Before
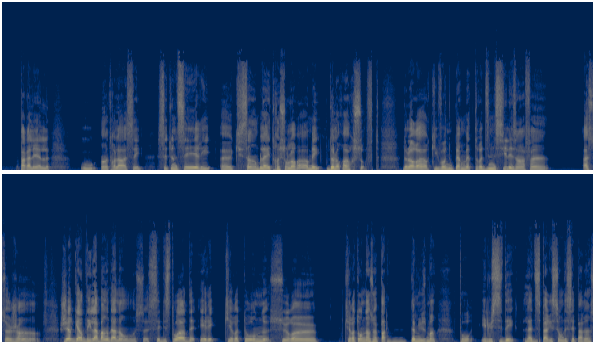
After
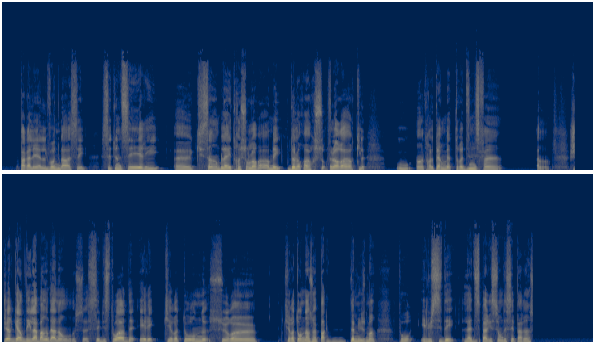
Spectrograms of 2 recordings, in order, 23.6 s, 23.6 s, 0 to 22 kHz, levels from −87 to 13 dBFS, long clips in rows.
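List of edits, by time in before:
0:00.87–0:02.31: swap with 0:08.69–0:09.01
0:03.98–0:04.66: time-stretch 1.5×
0:07.35–0:08.08: remove
0:09.93–0:10.47: remove
0:11.66–0:12.36: remove
0:13.08: splice in silence 0.42 s

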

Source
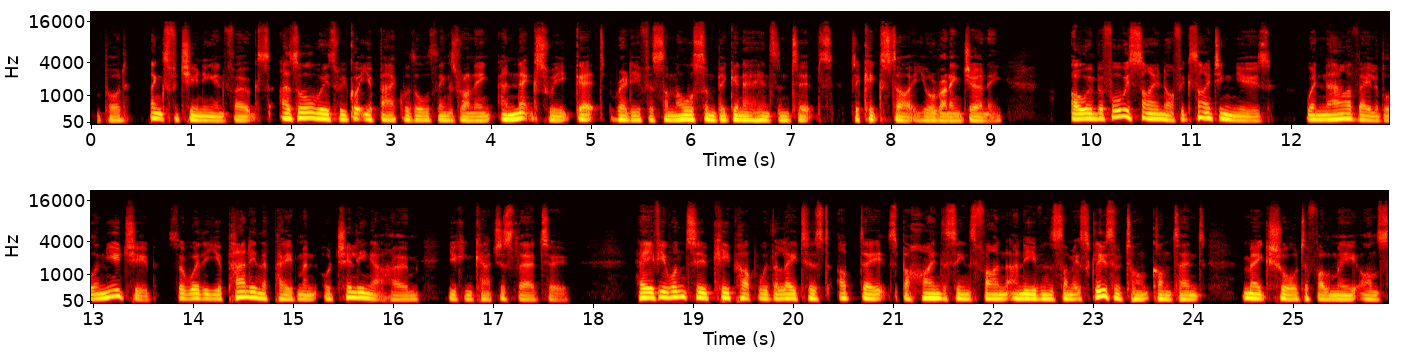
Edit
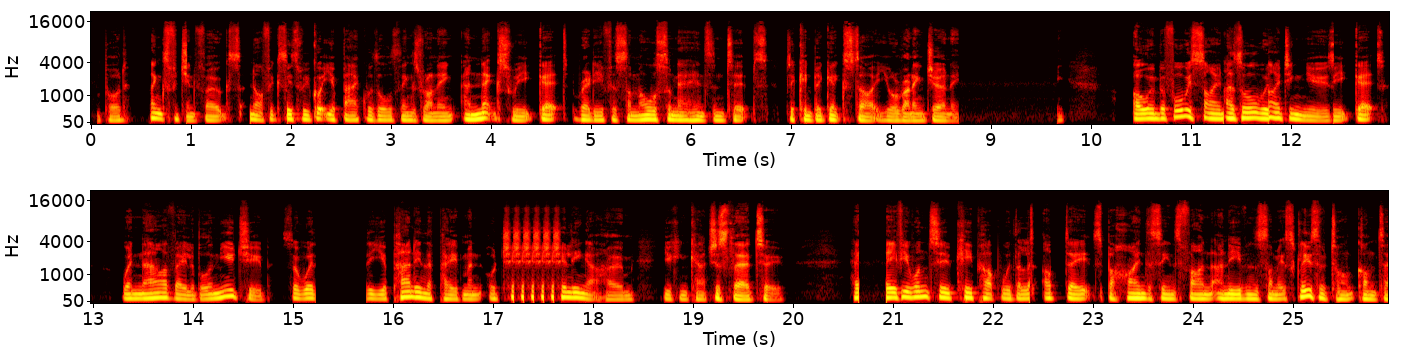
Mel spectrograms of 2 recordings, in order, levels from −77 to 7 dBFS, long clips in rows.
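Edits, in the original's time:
0:00.95–0:01.24: remove
0:01.88–0:02.33: swap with 0:10.70–0:11.07
0:04.63–0:05.07: duplicate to 0:11.72
0:06.19–0:06.47: move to 0:07.80
0:09.04: splice in room tone 0.99 s
0:14.08: splice in silence 0.51 s
0:15.45: stutter 0.10 s, 6 plays
0:17.01–0:17.59: clip gain +6.5 dB
0:18.50: splice in room tone 0.28 s
0:19.93–0:20.31: remove

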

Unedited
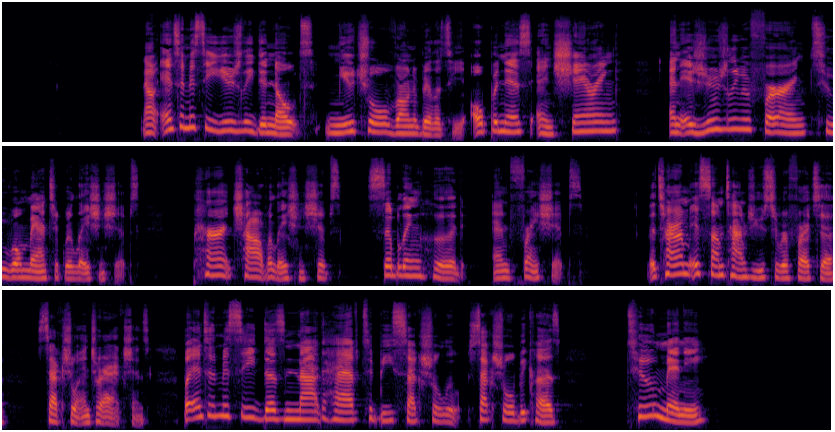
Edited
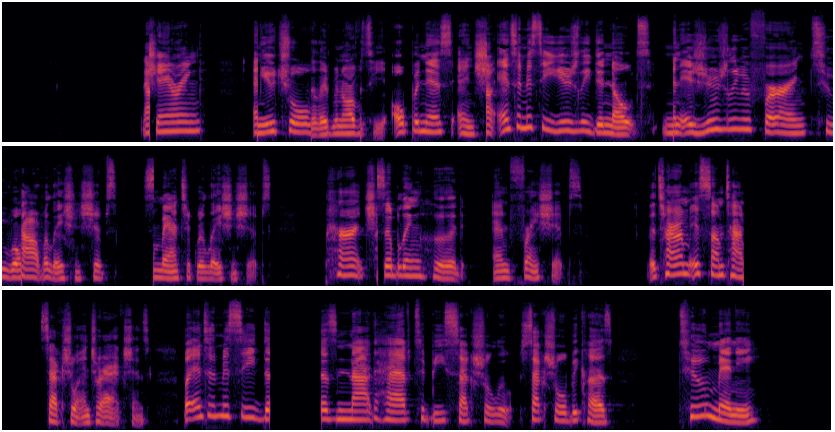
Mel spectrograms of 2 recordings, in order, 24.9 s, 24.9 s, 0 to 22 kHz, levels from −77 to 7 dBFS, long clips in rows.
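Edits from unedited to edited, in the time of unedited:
0:01.47–0:03.34: swap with 0:05.63–0:06.71
0:03.88–0:04.37: reverse
0:10.74–0:12.06: move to 0:08.50
0:15.72–0:17.01: silence
0:19.29: splice in room tone 0.52 s

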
